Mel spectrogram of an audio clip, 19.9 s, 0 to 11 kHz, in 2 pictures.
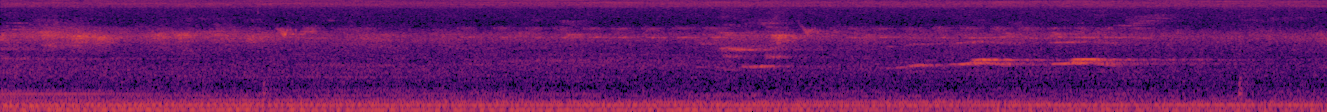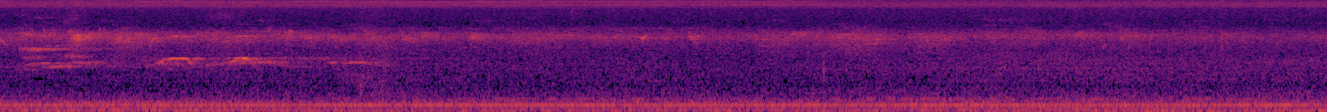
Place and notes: Birdsong
Binaural recordings
Sony PCM D100+ Soundman OKM II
